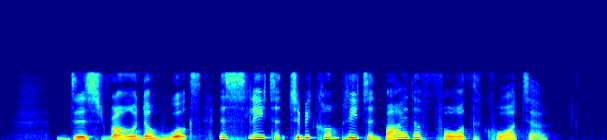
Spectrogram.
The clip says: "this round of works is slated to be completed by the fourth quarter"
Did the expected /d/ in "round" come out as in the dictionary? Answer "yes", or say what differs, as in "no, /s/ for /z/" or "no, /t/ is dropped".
yes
